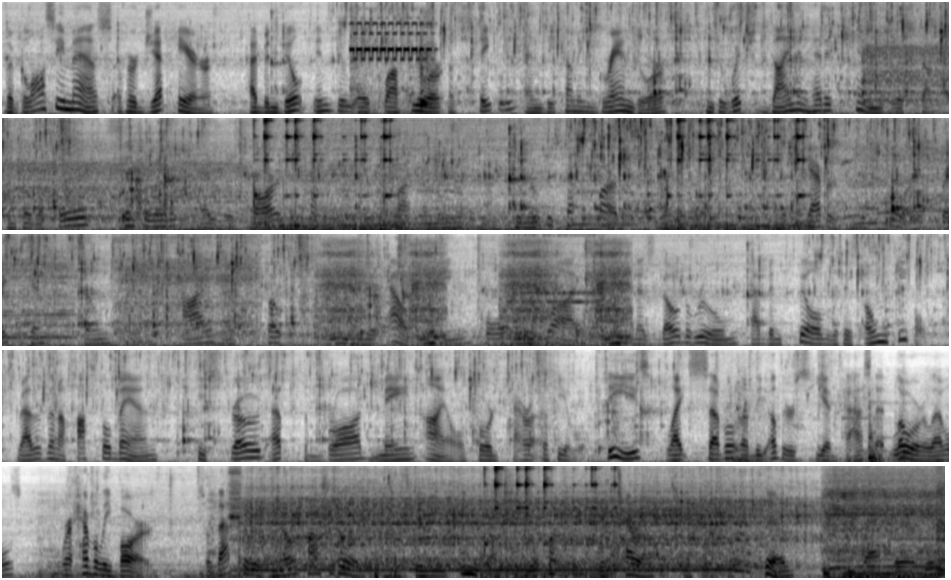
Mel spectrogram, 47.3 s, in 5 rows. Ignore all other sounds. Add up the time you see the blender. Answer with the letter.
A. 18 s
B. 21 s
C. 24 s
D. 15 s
C.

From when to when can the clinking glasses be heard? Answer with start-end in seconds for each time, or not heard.
11.9-13.5, 16.1-17.6, 42.6-44.0.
